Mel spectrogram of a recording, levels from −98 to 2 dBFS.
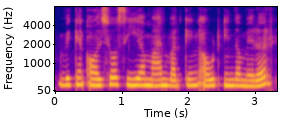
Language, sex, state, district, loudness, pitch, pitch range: English, female, Karnataka, Bangalore, -13 LUFS, 220 Hz, 210-230 Hz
